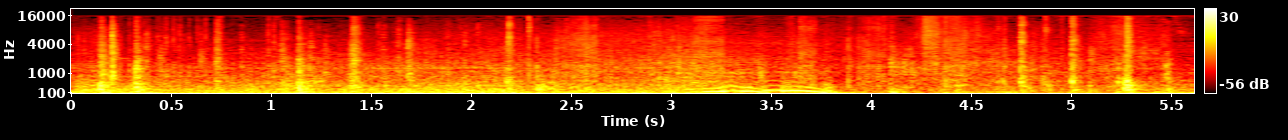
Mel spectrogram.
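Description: Car cabin sounds as a door is opened and a passenger climbs out: the car's low steady hum with clicks and knocks from the door and seat. The hum fades about four seconds in.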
